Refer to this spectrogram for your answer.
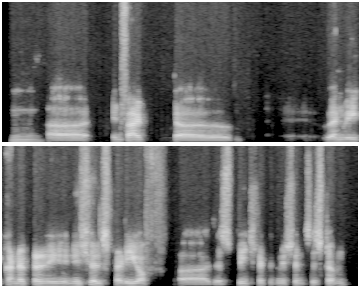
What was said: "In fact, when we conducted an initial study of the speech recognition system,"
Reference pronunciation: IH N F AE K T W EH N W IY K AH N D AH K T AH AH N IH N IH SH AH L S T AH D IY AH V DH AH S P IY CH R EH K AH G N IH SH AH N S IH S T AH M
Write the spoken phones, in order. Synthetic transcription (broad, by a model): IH N F AE K T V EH N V IY K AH N D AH K T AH AH N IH N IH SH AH L S T AH D IY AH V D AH S P IY CH R EH K AH G N IH SH AH N S IH S T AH M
